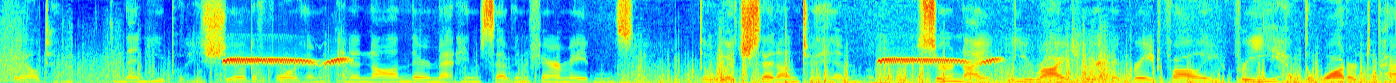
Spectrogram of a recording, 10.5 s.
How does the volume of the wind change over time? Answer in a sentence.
The loudness of the wind goes up.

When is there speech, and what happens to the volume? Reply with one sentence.
The speech can be heard from 0.0 to 10.4 s, getting louder.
